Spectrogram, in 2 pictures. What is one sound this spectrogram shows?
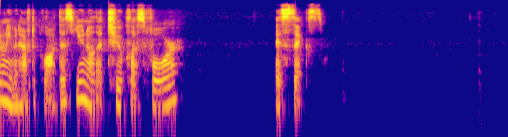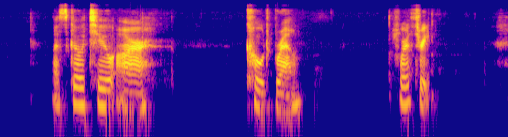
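A young woman speaks calmly into a close microphone, explaining with pauses.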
